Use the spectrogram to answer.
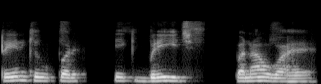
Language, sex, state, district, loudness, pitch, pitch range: Hindi, male, Manipur, Imphal West, -15 LUFS, 160 Hz, 155-170 Hz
